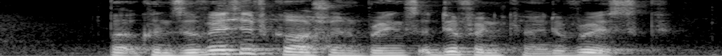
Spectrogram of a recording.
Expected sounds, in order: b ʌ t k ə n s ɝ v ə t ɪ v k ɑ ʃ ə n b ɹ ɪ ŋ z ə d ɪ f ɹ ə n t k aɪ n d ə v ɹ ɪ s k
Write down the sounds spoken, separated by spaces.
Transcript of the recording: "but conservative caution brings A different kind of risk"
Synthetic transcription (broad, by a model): b ʌ t k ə n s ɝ v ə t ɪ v k ɑ ʃ ə n b ɹ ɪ ŋ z ə d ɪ f ɹ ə n k aɪ n d ə v ɹ ɪ s k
